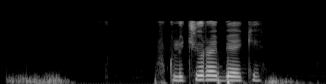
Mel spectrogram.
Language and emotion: Russian, neutral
